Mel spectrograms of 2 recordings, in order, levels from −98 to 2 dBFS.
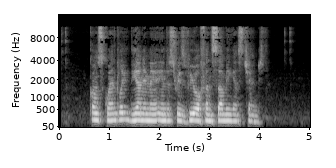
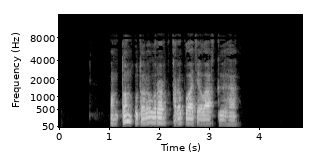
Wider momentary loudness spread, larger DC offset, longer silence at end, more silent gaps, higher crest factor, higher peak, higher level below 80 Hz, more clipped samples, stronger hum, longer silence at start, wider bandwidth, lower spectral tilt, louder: about the same, 10 LU vs 11 LU; neither; second, 0.95 s vs 1.35 s; neither; second, 14 dB vs 20 dB; about the same, -4 dBFS vs -4 dBFS; about the same, -62 dBFS vs -66 dBFS; neither; neither; second, 0.6 s vs 1 s; first, 11.5 kHz vs 9 kHz; second, -6.5 dB/octave vs -8 dB/octave; first, -18 LUFS vs -22 LUFS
